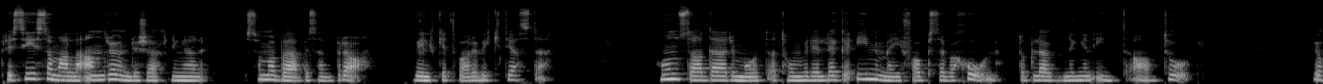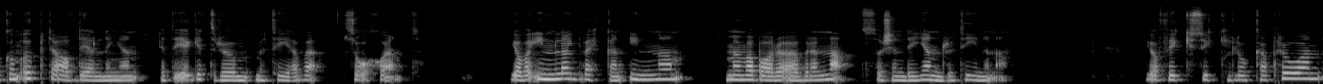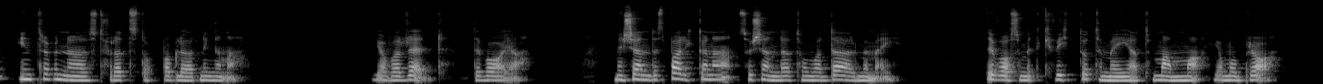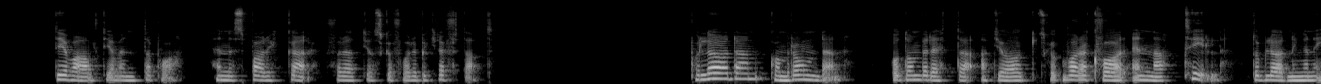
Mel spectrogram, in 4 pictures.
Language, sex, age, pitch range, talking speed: Swedish, female, 30-49, 185-220 Hz, 140 wpm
